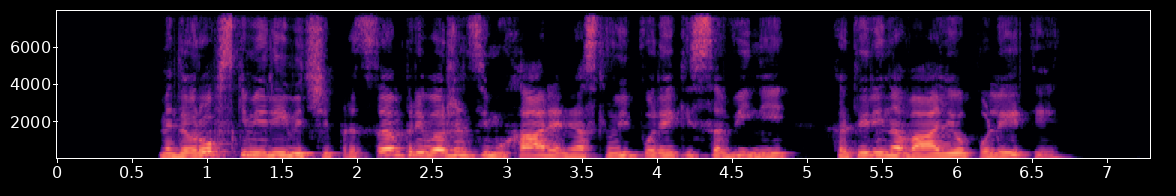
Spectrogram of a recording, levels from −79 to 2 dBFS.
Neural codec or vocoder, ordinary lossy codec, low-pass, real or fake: none; none; none; real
